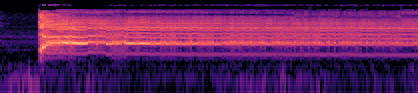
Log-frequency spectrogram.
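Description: A person's single long scream, starting about half a second in and held at one steady pitch, slowly fading.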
